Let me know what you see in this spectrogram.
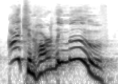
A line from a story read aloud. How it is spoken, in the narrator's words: he exclaimed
